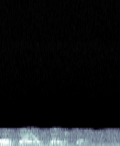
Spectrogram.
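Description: A baby's voice cooing and babbling in drawn-out, wavering tones, loudest in the first half second and trailing off.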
